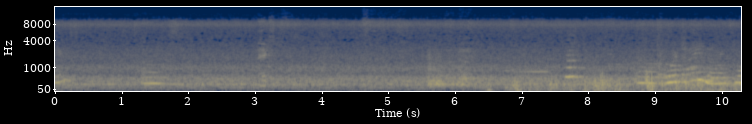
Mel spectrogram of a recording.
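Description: A young woman speaks into a microphone, presenting calmly, heard through a loudspeaker in an echoing room.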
